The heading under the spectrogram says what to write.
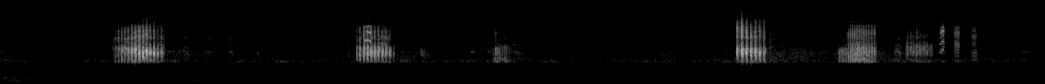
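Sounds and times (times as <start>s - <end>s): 
carrion crow Corvus corone cawing: 1.1s - 1.8s, 3.5s - 4.1s, 8.4s - 9.8s.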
